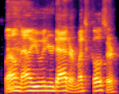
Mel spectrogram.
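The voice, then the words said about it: Imitates another person's voice. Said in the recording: “Is that your impersonation of me? ... that's how you sound in my head.”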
